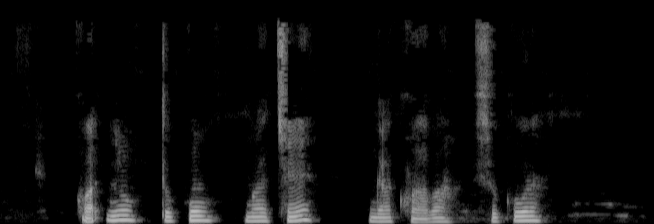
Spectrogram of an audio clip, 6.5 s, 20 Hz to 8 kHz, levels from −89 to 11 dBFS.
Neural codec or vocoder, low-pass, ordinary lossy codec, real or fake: codec, 44.1 kHz, 7.8 kbps, Pupu-Codec; 7.2 kHz; MP3, 32 kbps; fake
